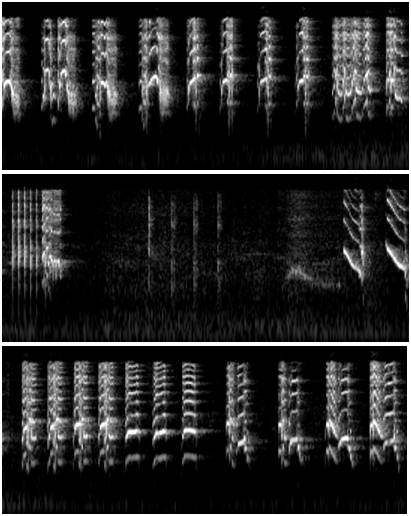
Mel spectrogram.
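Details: Nias hill myna in captivity, singing to prompt silent mynas to answer: a fast series of loud, rasping squawks, a two-second lull, then another rapid run of sharp, upward-sweeping notes.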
